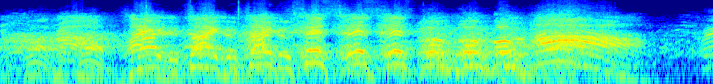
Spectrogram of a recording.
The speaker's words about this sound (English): The cheer is called the Princeton Locomotive, and they're still doing it to this day.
